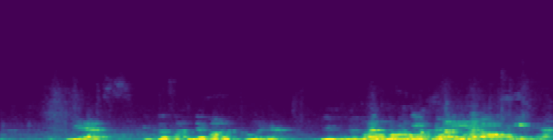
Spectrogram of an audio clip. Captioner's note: laughter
